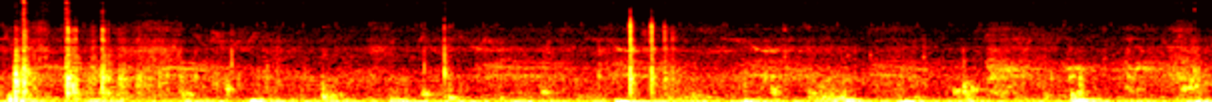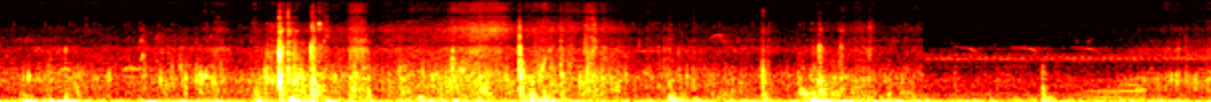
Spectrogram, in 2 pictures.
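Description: Wind rumbling on the camera microphone on the deck of a bass boat, with scattered sharp knocks and clunks from handling a landed bass. Near the end the rumble drops to a quieter background.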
